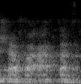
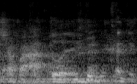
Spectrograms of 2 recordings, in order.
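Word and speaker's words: شفاعةً: Kalau mengikuti ilmu nahunya syafaatan bacanya. Syafaatan itu sebagai syafaat. Di ummati untuk umatku. Syafaatan ya makanya iya, bukan syafaatun.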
